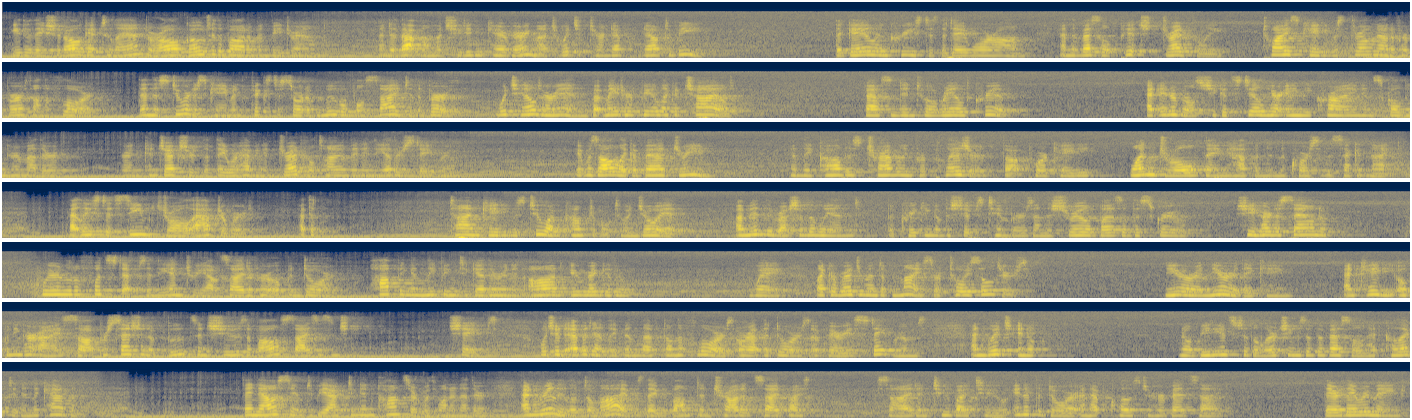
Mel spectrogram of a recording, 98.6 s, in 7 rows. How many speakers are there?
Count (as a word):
one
